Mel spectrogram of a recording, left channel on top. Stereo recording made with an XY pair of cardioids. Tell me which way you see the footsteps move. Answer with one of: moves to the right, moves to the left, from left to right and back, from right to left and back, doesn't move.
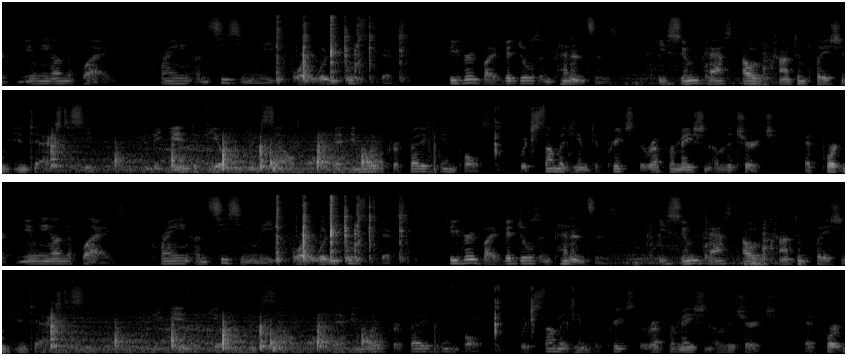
moves to the left.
